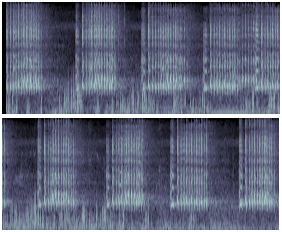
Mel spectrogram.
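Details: Sandhill cranes calling in Florida: loud rolling, rattling bugles in bursts of about a second, repeated roughly every second with overlapping voices, a rich harmonic stack over faint low background rumble.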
